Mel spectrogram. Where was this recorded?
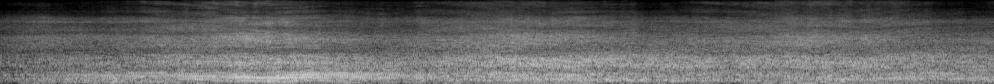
on a street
